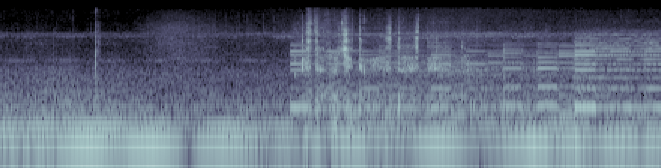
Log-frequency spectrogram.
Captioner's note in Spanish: susurra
